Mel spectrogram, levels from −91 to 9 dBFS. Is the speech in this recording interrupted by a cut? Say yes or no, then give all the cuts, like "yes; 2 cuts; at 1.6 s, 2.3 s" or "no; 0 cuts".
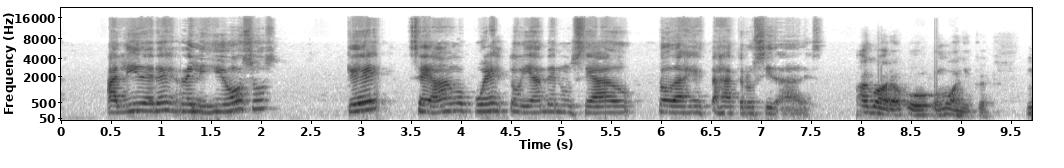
yes; 1 cut; at 8.0 s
